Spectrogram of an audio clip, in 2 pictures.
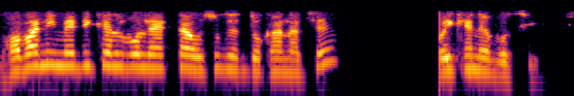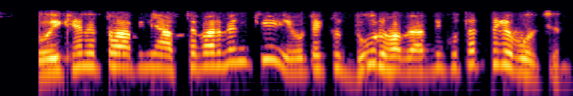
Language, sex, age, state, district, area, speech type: Bengali, male, 60+, West Bengal, Paschim Bardhaman, urban, conversation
